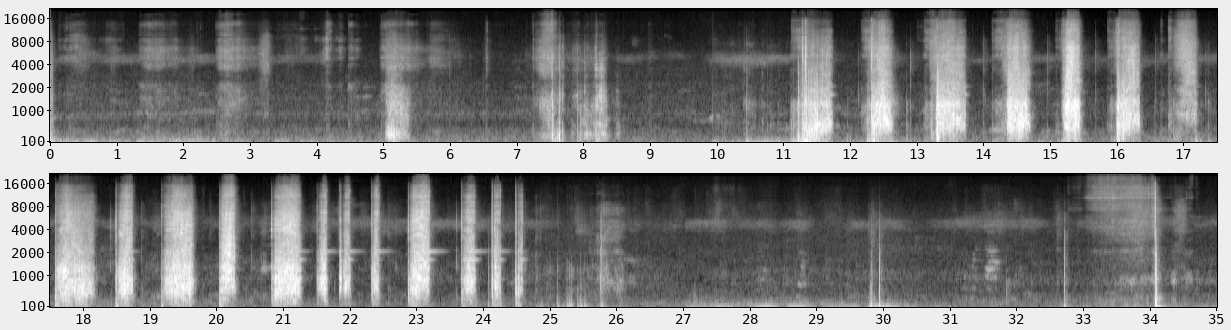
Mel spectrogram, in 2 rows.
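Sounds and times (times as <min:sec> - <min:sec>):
sand rasping under strokes: 0:11.3 - 0:24.6.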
